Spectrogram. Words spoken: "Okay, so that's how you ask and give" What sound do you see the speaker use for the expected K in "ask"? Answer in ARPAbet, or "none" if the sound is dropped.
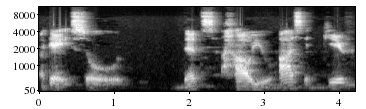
none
